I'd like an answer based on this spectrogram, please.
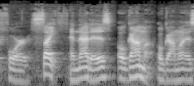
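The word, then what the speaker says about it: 大鎌: Today's Lance's Lessons is going to be the Japanese word for scythe, and that is ogama. Ogama is spelled O-G-A-M-A, and ogama is very fitting for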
